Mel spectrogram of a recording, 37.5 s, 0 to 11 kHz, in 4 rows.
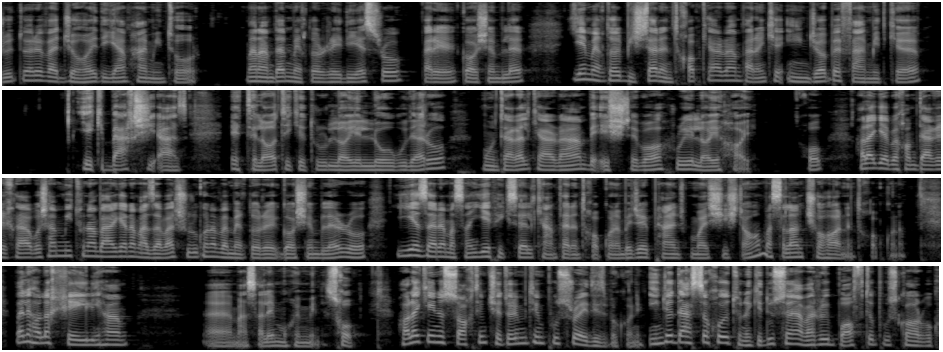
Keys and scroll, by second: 0.8 ctrl++.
